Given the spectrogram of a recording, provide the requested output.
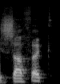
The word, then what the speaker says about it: Suffolk: but as Chris was telling us off the air, it is pronounced the Suffolk. Suffolk.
